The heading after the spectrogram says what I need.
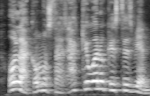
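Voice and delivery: rattled off quickly; fast Spanish. Shown as a demonstration. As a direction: rush through the greeting. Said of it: "you don't need to talk like that".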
